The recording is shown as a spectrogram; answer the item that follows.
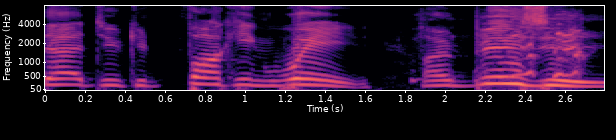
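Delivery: very loud, drawn-out top-of-the-lungs yelling. Retelling what Caden yelled at the gas station: imitating someone yelling. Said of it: "The top of his lungs".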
